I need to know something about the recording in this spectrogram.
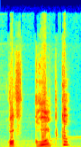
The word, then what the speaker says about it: Kopfgudg: As for nomenclature to address my individual person, I believe it would be pronounced Kopfgudg. Yes, Kopfgudg of the Ya.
